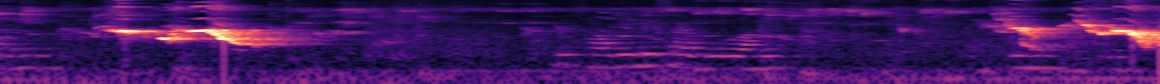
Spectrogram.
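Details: Black-naped oriole (golden-yellow kepodang) calling energetically: a loud grating, slurred squawk early on, a long quiet gap with faint murmuring, then another rasping nasal burst at the close.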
